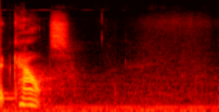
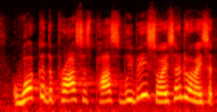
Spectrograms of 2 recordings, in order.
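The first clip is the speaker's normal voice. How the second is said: ordinary delivery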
